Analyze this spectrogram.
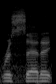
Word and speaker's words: Rosetta: win and yes folks I did check the pronunciation it is Rosetta Esports so if I ever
